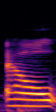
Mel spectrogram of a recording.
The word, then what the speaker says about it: L: It's pronounced L, like the letter L.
